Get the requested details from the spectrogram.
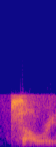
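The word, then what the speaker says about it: Sellery: And I remember walking into the common ground, the common area of Celery Hall it was. It's spelled with an S. It's not celery like you eat, but it sounds the same.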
